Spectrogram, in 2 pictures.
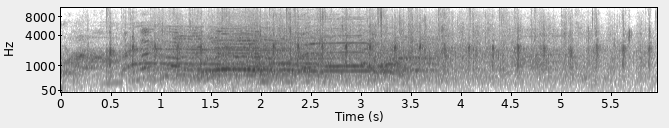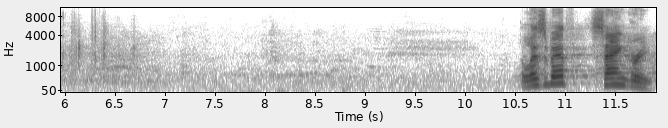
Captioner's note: applause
